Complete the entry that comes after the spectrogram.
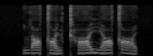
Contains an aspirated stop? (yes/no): yes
